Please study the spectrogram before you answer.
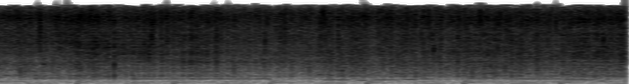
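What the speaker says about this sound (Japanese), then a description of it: "こんなして焼いてるうちにさ、巻いてるニンニクの芽にも火が入っていくよ" Pork belly slices wrapped around garlic scapes frying in a single pan, a loud, steady close sizzle with faint popping of fat throughout, and no voices.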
